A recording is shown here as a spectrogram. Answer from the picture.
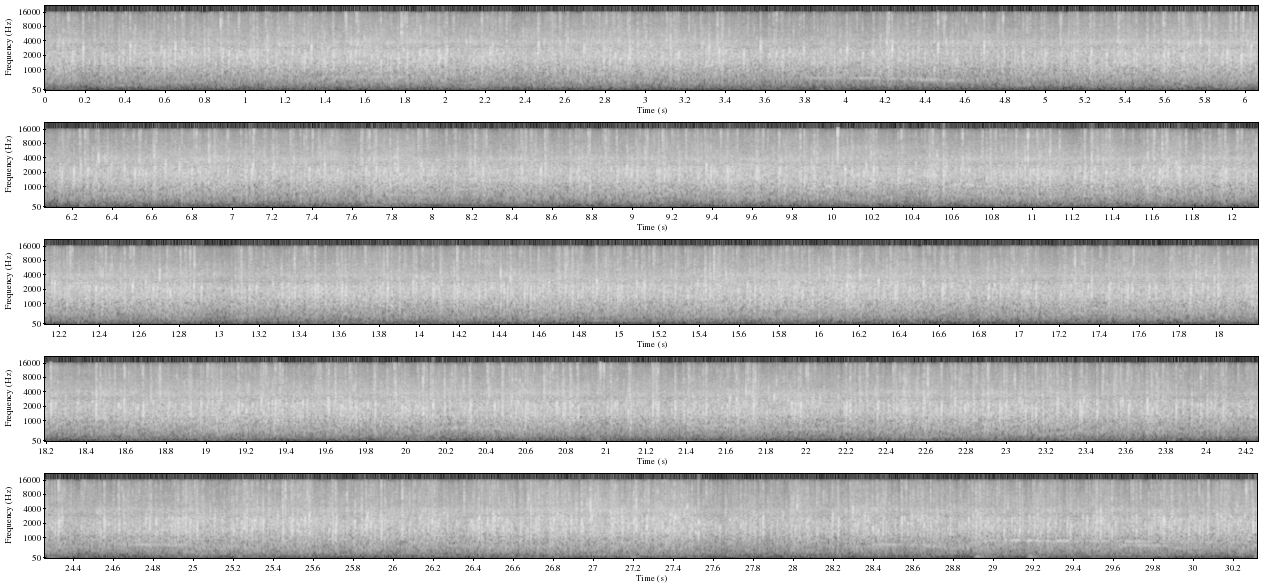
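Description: A large audience applauding steadily and densely in a long ovation.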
